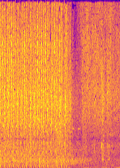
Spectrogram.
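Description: A gun fires in a rapid burst.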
